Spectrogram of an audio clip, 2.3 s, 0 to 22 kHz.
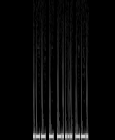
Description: Morse code, heard as a keyed tone, about 44 wpm, 700 Hz. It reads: WT6G
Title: USA Call Signs - 4 Characters - 4x Character Spacing - 45wpm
